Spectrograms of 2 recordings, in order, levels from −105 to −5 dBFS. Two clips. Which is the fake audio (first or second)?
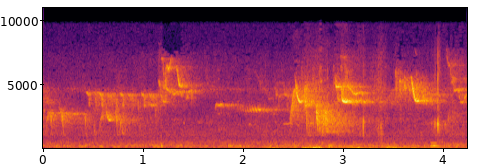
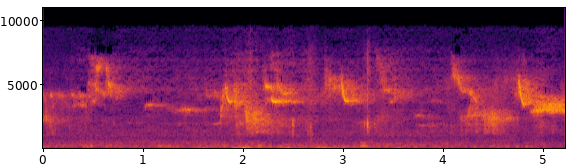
second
